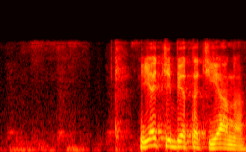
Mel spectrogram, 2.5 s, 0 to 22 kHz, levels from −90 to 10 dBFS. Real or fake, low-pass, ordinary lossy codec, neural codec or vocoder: real; 7.2 kHz; Opus, 16 kbps; none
